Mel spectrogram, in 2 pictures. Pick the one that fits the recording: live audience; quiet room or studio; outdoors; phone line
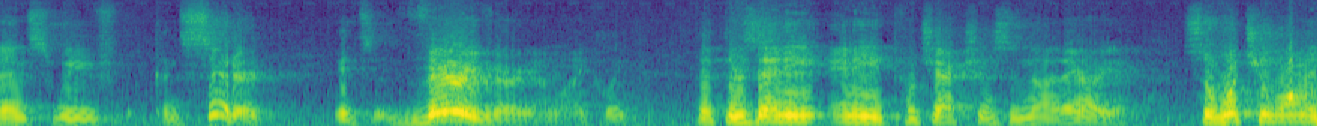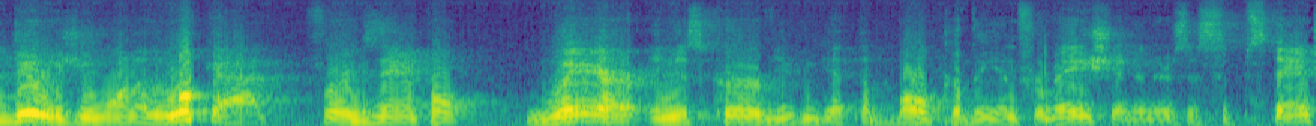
live audience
